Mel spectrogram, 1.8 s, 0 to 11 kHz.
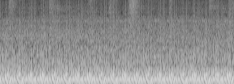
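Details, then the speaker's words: Nissan Pulsar GTiR (SR20DET) idling after the fuel filter change, before the ignition timing was checked: steady, even idle with a smooth low drone and no lumpiness or stumbles. It sounds better than before and healthy. "It does sound better actually. It does sound better."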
